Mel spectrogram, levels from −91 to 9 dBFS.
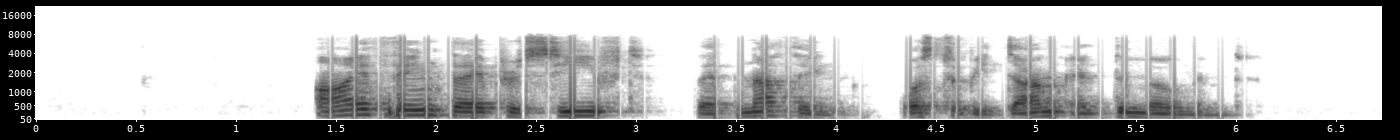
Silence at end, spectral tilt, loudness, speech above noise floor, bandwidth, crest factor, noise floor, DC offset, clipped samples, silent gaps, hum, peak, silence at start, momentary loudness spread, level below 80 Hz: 0.75 s; -6 dB/octave; -18 LUFS; 67 dB; 7.8 kHz; 18 dB; -83 dBFS; under 0.1%; under 0.1%; none; none; -2 dBFS; 1.4 s; 11 LU; -52 dBFS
